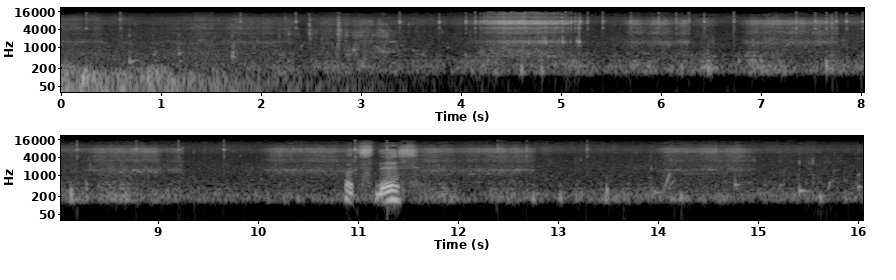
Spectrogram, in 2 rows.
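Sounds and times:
fishing reel whirring and clicking: 1.6s - 13.4s.

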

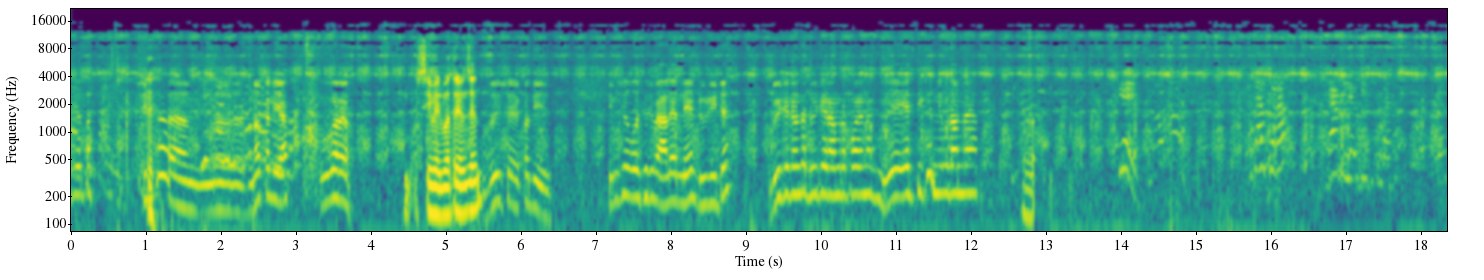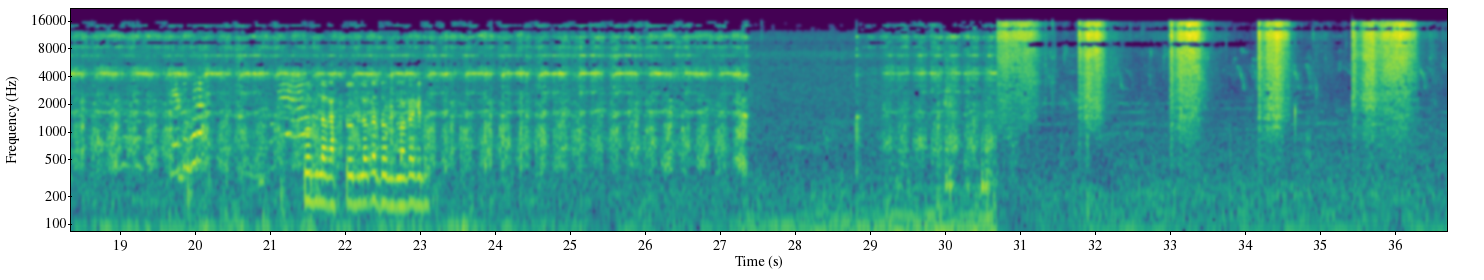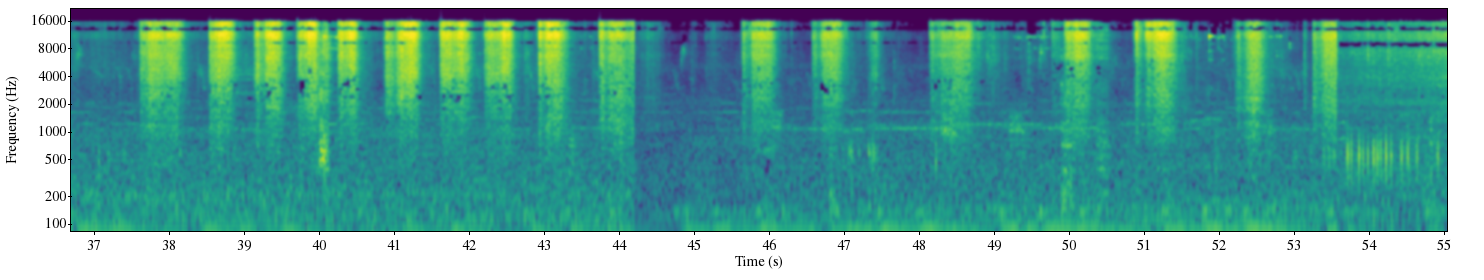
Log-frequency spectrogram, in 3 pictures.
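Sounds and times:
broom sweeping concrete floor: 30.7s - 32.3s, 33.0s - 33.6s, 34.2s - 34.6s, 35.4s - 36.4s, 37.6s - 44.6s, 45.6s - 47.5s, 48.2s - 49.0s, 49.8s - 51.6s, 52.2s - 53.7s.

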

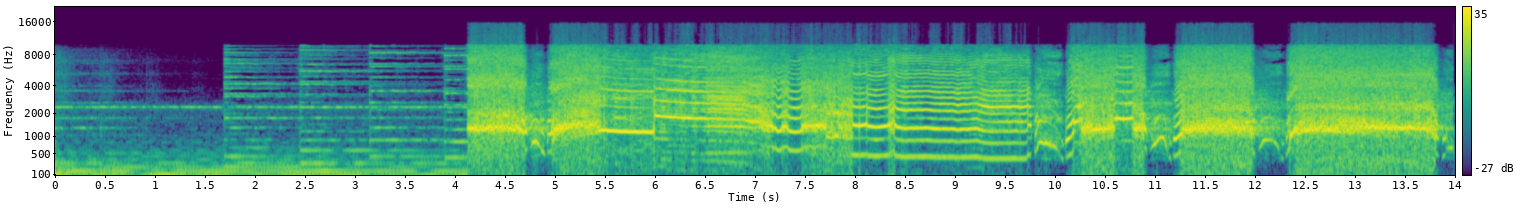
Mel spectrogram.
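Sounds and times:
loud distorted scream: 4.1s - 14.0s.

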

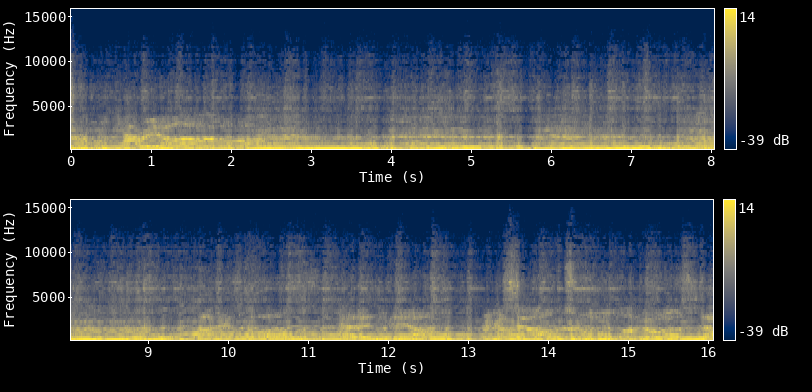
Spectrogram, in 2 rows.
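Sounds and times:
person singing: 0.0s - 3.0s, 9.5s - 16.0s
electric guitar: 0.0s - 16.0s
hard rock from vinyl record: 0.0s - 16.0s.

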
